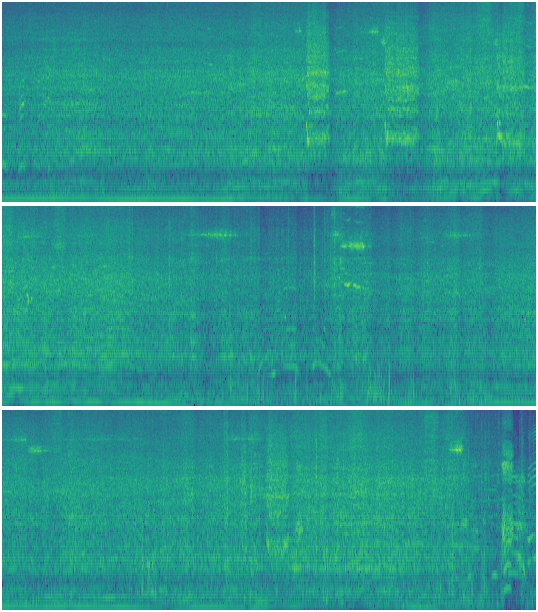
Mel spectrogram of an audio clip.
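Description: Lifted Toyota rock crawler's engine revving under load as it crawls up a granite ledge, its pitch rising and falling with repeated throttle blips.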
